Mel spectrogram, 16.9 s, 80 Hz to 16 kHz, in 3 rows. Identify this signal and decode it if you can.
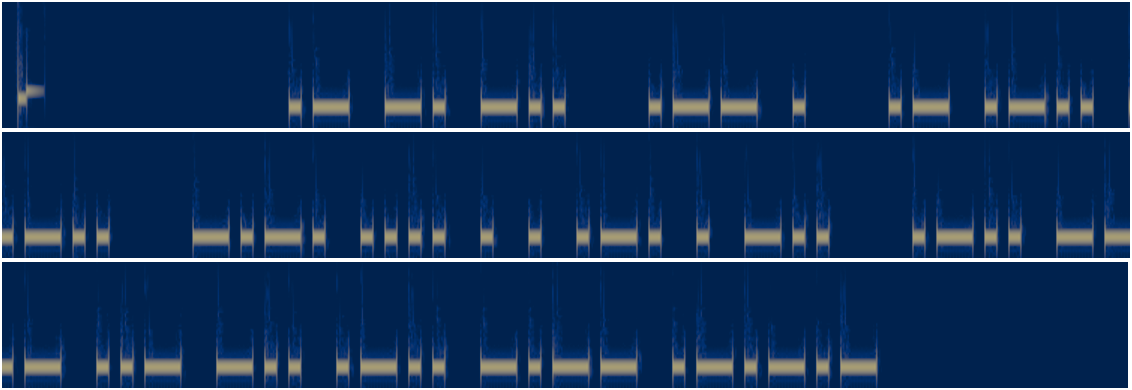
Morse code, heard as a keyed tone, about 20 wpm, 700 Hz. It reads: AND WE ALL CHEERED LOUDLY.
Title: Sentences with 2-Word Phrases - 20wpm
